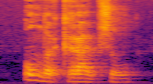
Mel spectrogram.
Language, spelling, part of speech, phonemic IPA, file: Dutch, onderkruipsel, noun, /ˈɔn.dərˌkrœy̯p.səl/, Nl-onderkruipsel.ogg
- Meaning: midget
